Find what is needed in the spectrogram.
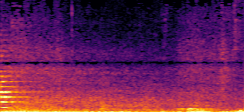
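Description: Steady low rumble of road traffic, with a vehicle horn's toot cutting off right at the start.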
